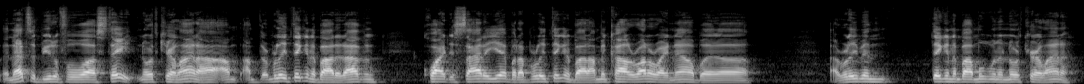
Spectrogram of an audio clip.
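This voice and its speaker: A livestream host from Chicago, Illinois, answers comments in a relaxed, rambling way. He speaks quickly at a medium pitch, with frequent fillers and restarts.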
